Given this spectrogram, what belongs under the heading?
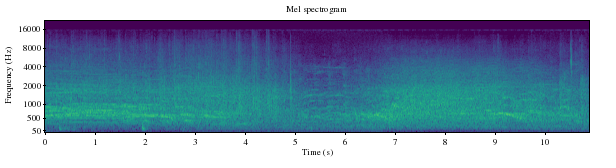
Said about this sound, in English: Now, did you hear how depressing that shit sounded? Who would ever want to be married with two motherfuckers clapping like that?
